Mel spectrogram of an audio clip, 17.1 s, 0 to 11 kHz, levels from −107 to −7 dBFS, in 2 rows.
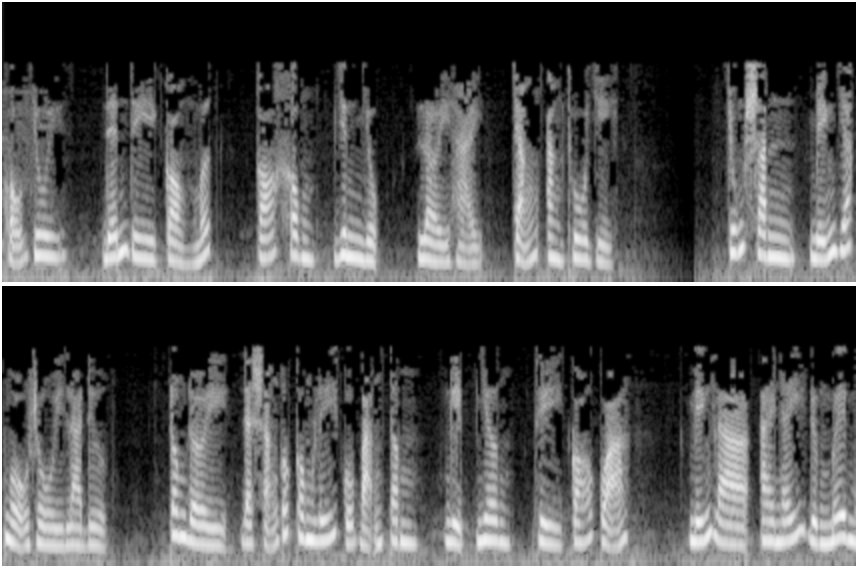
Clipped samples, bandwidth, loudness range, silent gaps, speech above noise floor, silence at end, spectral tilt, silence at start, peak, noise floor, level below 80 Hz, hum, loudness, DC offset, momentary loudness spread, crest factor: under 0.1%; 5.8 kHz; 2 LU; none; 46 dB; 0 s; -11 dB/octave; 0 s; -4 dBFS; -67 dBFS; -46 dBFS; none; -22 LUFS; under 0.1%; 10 LU; 16 dB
